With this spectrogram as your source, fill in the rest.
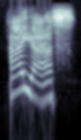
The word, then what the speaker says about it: Hayas: to be hay Farmers the name hay from the tribal is from the word hay hayas which is the native pronunciation in English becomes Hay all they do is change the last a before the S into a e hayas is the tribe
